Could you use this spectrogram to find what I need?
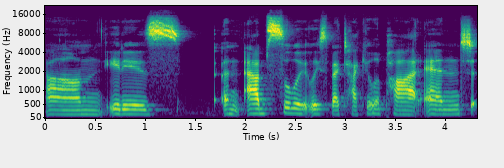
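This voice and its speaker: Speaking with an Australian accent, a woman has a fairly low pitch. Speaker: boarding school admissions officer. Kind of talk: interview. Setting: office.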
